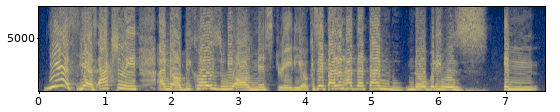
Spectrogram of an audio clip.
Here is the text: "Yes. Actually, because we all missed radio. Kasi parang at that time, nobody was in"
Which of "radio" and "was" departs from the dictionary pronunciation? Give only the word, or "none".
none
